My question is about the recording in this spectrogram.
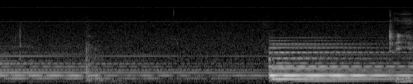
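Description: Music with no singing: a sustained keyboard chord fades away, then a new chord is struck about two-thirds of the way in and rings on.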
